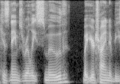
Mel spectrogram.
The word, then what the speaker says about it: Smoove: like his name's really smooth, but you're trying to be super down. So smooth. Well, that's what it sounds like. But it's spelled smooth. It is with a V.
